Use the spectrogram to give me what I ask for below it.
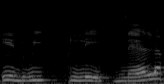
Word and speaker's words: Edwy Plenel: presse et doubler rennes ça s'écrit ed w lee edwin coq edwin chez nous mais sans le n il s'appelle edwy plenel paix est le 2è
